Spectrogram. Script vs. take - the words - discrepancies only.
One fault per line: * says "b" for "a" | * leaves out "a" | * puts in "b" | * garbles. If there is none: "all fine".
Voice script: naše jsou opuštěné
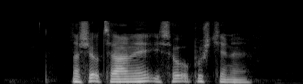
* puts in "oceány"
